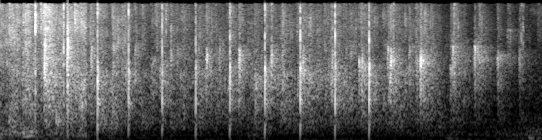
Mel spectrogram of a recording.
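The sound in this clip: Applause in a legislative chamber welcoming visiting youth exchange guests: a small crowd claps steadily, with sharp individual claps standing out in an uneven rhythm at moderate loudness.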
